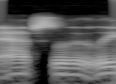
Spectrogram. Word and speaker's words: absolutely: wrong absolutely yeah so the primary stress and absolutely is on the loo um the secondary stress is on that first syllable it is possible to reduce that first syllable to a schwa um especially if you're speaking quickly like um that's up that's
